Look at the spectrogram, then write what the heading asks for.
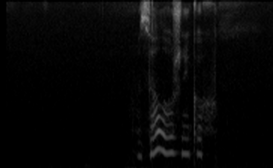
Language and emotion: Russian, neutral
